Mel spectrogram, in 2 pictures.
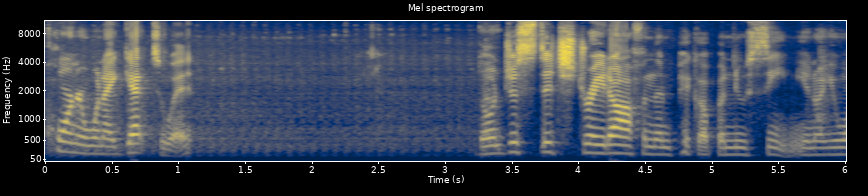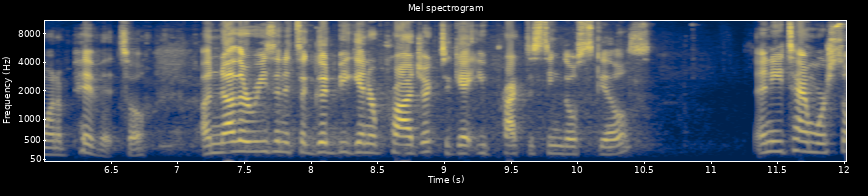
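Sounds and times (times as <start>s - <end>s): sewing machine running: 0.0s - 10.6s.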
